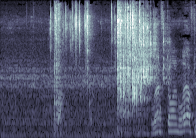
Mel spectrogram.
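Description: Dice rattle and clatter onto a wooden tray.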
